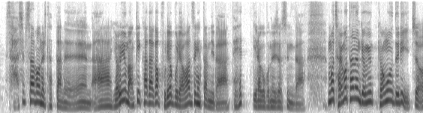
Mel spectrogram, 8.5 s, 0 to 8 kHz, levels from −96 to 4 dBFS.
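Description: No technical faults are audible.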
